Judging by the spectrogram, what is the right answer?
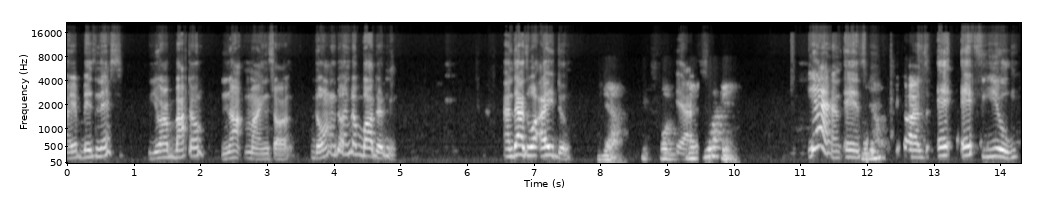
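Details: Adult woman with three strokes (2017, 2018, 2019); the first, a haemorrhagic stroke, took her speech and paralysed her right side; aphasia, post-stroke, partially recovered, with some words never returning.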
